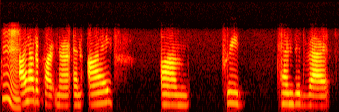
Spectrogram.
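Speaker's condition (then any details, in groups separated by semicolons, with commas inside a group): Stuttering; attends National Stuttering Association conferences; needs extra time to speak, letters to teachers, friends avoid filling in words; blocks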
